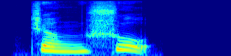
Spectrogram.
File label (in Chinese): "整数", Chinese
